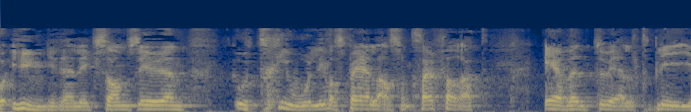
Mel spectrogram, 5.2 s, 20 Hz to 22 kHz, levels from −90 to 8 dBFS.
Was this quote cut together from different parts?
yes; 3 cuts; at 1.0 s, 2.5 s, 3.1 s

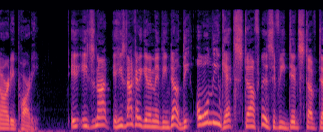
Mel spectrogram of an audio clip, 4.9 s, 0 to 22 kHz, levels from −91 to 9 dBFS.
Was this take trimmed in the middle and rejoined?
yes; 3 cuts; at 1.7 s, 3.3 s, 3.9 s

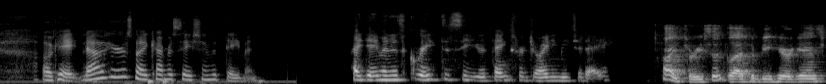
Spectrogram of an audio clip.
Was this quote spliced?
no; 0 cuts

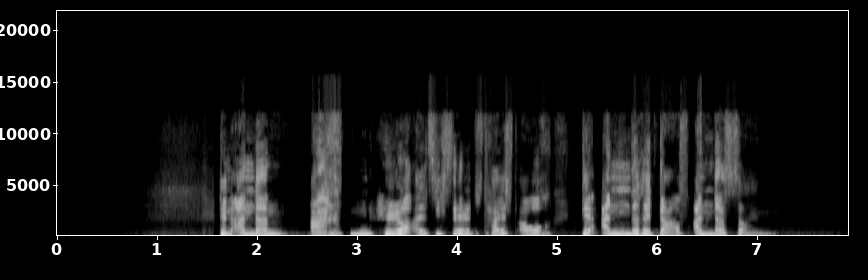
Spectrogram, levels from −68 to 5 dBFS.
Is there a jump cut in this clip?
yes; 1 cut; at 1.6 s

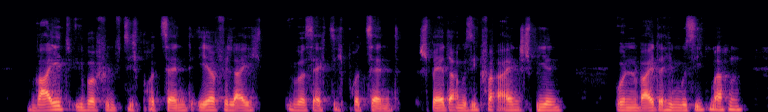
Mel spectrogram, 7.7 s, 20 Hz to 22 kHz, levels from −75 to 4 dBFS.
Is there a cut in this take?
yes; 3 cuts; at 2.7 s, 4.5 s, 6.1 s

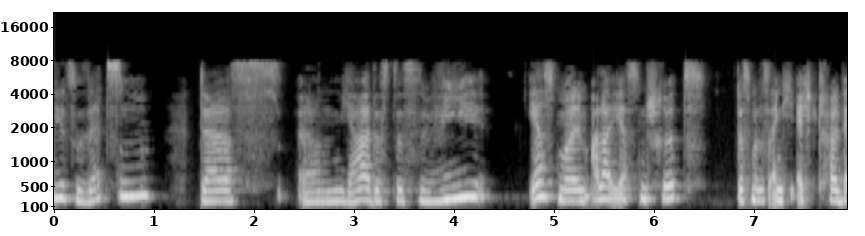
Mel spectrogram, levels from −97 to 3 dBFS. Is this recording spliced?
no; 0 cuts

